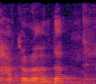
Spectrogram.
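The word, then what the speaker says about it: jacaranda: sky and I've got a beautiful jackaranda or as they pronounce it in the in the Spanish world hakaranda uh and at this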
